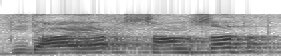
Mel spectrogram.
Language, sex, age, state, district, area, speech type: Hindi, female, 45-60, Bihar, Samastipur, rural, spontaneous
